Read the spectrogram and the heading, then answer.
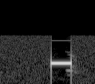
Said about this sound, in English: Please leave your name, phone number, and a brief message after the tone, and I will call you back as soon as I am able.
